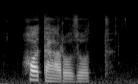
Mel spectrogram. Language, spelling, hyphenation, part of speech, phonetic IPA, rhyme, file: Hungarian, határozott, ha‧tá‧ro‧zott, verb / adjective, [ˈhɒtaːrozotː], -otː, Hu-határozott.ogg
- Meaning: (verb) 1. third-person singular indicative past indefinite of határoz 2. past participle of határoz; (adjective) 1. determined, resolute, firm 2. precise, exact, accurate, fixed, definite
